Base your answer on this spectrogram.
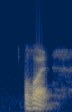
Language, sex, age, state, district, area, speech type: Manipuri, male, 30-45, Manipur, Senapati, rural, conversation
